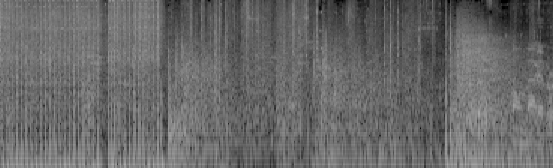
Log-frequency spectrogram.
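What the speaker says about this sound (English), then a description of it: "Guys using a shotgun with explosive rounds, dude" Rapid explosive-round shotgun fire in a third-person shooter set in a ruined city, a dense continuous stream of loud blasts and bursts, with a brief break and another heavy volley near the end.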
